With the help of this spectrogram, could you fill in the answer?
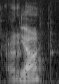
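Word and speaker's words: Yauch: Diamond, Adam MCA Yock? How would you say it? – Yock. Yeah.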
